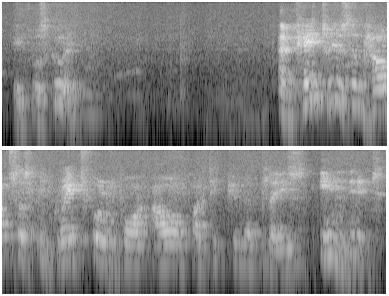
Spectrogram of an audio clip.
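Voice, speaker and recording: A man's voice: high-pitched, a bit bright. An older man from Germany with a German accent, giving a church lecture in a conversational way, often repeating phrases and asking the room "okay?". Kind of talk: church adult education lecture. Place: church hall. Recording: very echoey hall, distant mic, background noise.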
